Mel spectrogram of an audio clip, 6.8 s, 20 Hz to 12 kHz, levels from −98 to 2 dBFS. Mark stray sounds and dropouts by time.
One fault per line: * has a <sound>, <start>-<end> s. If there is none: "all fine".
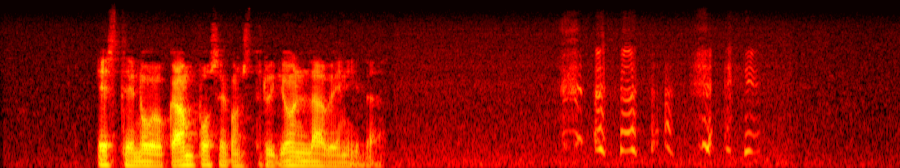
* has a laugh, 4.2-5.7 s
